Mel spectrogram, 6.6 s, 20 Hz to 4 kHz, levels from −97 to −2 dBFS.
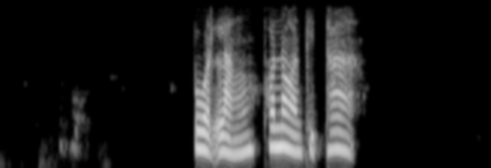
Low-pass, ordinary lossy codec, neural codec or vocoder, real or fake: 3.6 kHz; none; none; real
